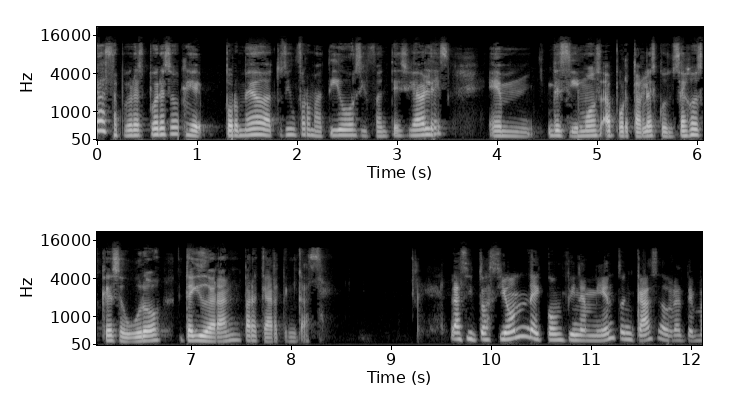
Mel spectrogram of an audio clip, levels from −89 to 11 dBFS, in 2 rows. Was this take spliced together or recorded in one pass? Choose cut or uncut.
cut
